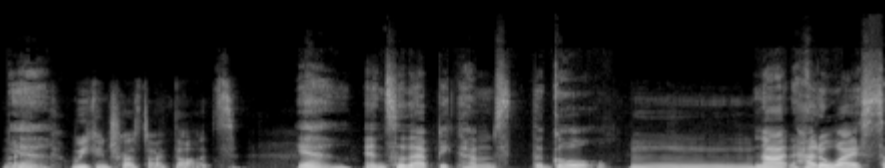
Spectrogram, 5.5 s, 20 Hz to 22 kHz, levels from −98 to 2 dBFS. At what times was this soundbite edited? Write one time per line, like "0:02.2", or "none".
0:02.2
0:03.8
